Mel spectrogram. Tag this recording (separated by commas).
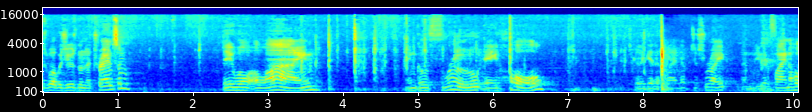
Speech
